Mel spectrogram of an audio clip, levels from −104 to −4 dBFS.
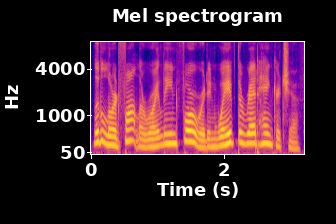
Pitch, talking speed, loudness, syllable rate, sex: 195 Hz, 190 wpm, -16 LUFS, 5.8 syllables/s, female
